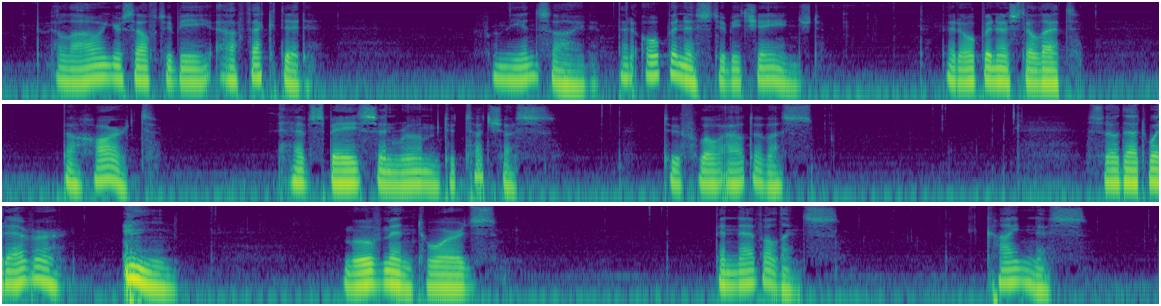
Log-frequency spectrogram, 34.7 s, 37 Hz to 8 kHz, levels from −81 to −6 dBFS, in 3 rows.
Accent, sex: American, male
